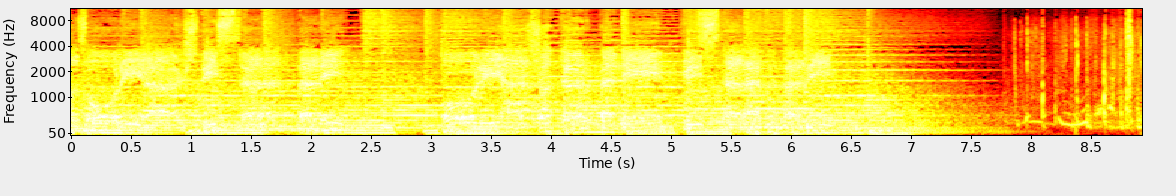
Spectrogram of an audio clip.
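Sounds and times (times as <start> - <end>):
speech: 0.1 - 6.5
carrier pigeon cooing on a tree branch: 7.9 - 8.9.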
